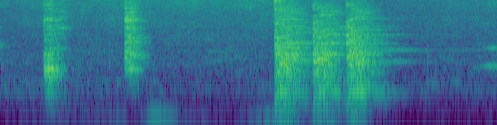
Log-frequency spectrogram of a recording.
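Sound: onions being sautéed in a pan

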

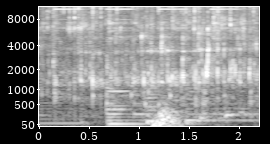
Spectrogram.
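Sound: hot water poured into a calabash mate gourd

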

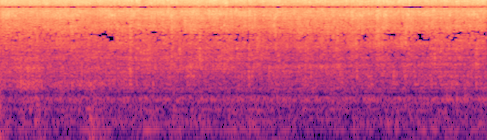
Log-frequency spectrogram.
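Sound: shower-rinsing ume plums with running water

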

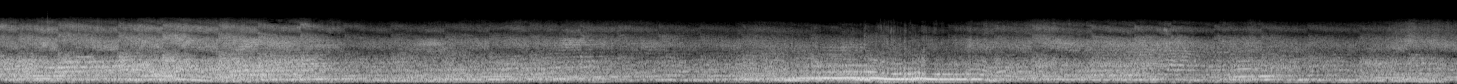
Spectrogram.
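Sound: racing cars starting the 1962 Monaco Grand Prix

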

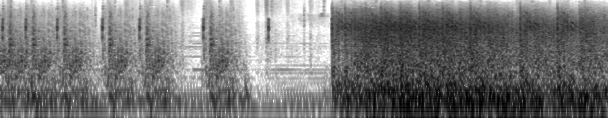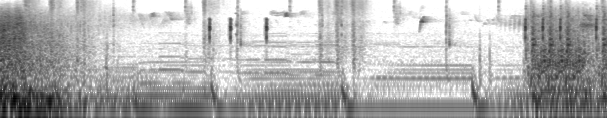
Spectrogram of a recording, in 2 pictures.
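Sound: grenade explosion in the video game Last Island of Survival

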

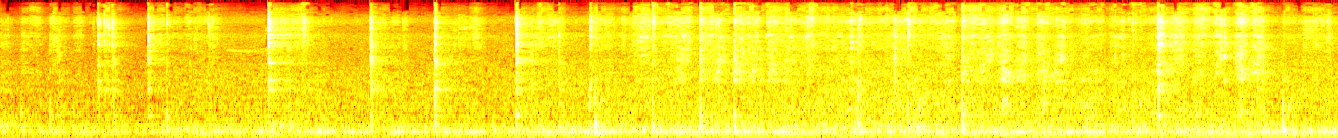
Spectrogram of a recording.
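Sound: whisking semolina dhokla batter in a bowl

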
